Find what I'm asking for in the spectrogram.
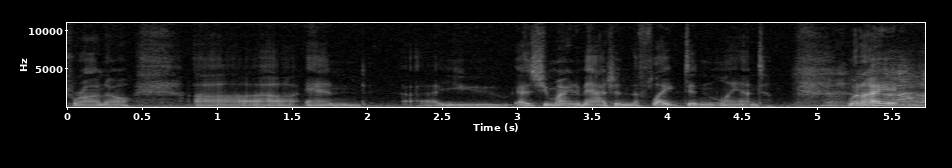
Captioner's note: laughter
